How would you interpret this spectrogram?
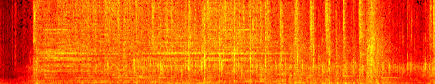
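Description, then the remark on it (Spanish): A show's audience breaks into steady, dense applause for actors coming on, continuing at an even level for several seconds, the crackle of many hands clapping filling the whole stretch with a few sharper claps standing out. “Así que, por favor, fuerte el aplauso para Lucy Paradise, Vicente Ruidos y Carlos Granadero.”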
